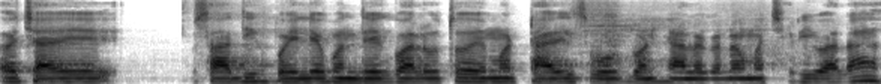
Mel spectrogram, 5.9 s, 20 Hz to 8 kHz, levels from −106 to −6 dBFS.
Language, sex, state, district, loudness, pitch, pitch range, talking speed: Bhojpuri, male, Uttar Pradesh, Varanasi, -19 LUFS, 120 Hz, 120-125 Hz, 175 wpm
